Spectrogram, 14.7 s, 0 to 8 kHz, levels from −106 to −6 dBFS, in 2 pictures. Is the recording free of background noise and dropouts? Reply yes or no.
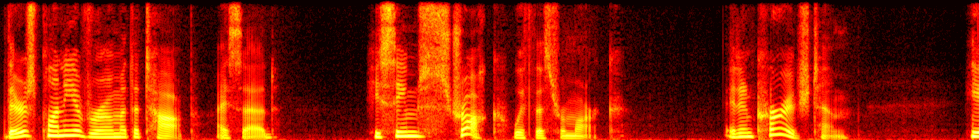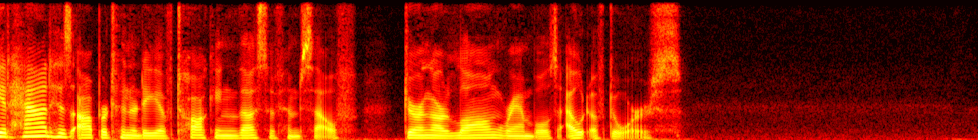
yes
